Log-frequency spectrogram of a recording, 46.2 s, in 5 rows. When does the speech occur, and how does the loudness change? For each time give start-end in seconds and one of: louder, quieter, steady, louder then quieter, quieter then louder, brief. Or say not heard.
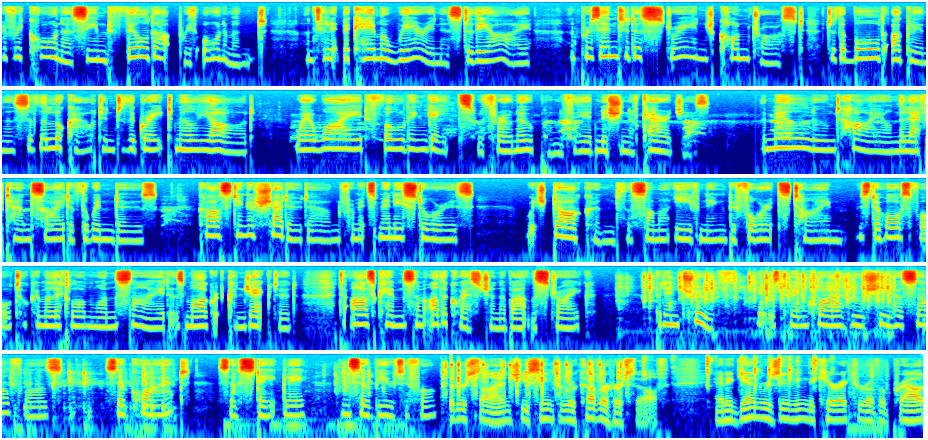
0.0-46.1 steady.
